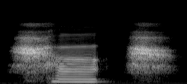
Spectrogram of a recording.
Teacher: یہ ہا حلق کے درمیان والے حصے سے ادا ہوتا ہے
